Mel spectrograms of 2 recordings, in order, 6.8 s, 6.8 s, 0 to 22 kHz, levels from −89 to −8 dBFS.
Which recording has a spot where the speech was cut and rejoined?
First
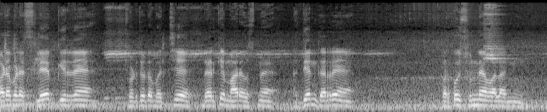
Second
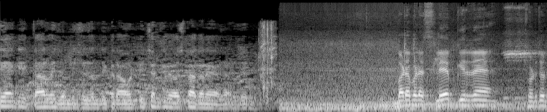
second; 1 cut; at 3.4 s

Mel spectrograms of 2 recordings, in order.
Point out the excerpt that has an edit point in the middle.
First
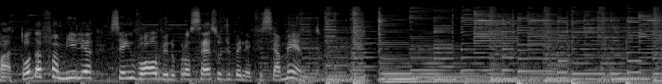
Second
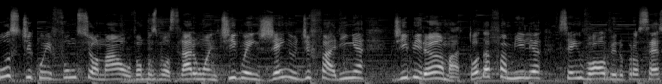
first; 1 cut; at 3.1 s

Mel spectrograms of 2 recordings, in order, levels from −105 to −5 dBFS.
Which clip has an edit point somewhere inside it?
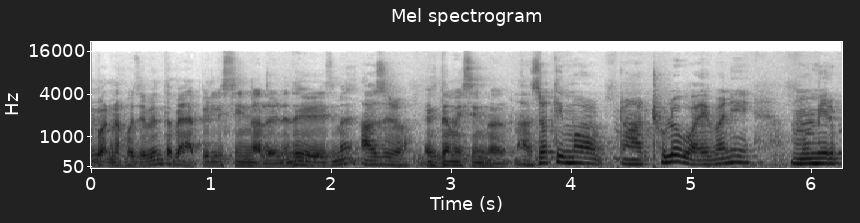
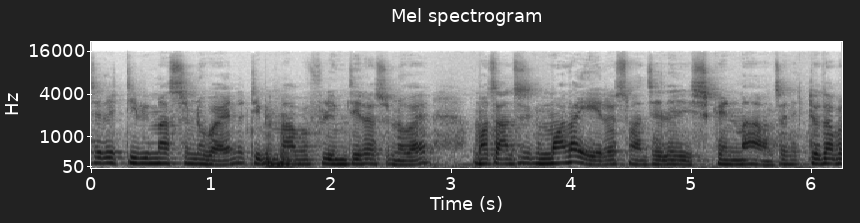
first; 1 cut; at 3.7 s

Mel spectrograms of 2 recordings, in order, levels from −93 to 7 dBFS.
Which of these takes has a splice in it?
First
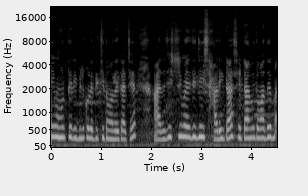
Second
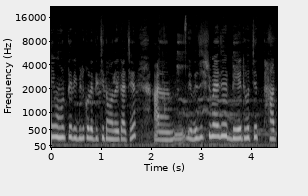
second; 1 cut; at 2.1 s

